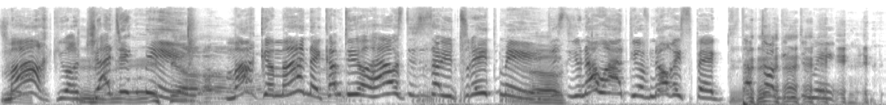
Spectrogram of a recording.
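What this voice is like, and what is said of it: Loud yelling imitation of an accent. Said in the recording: “Everything is in a yelling voice.”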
